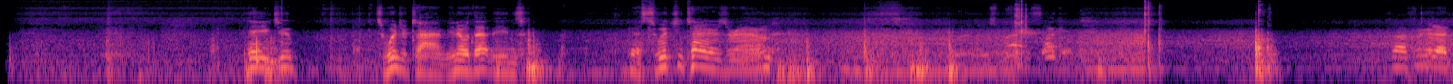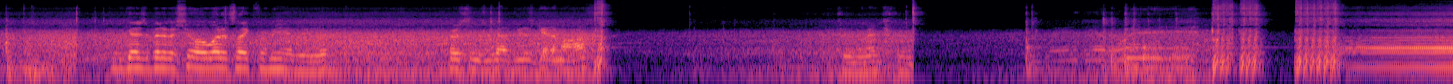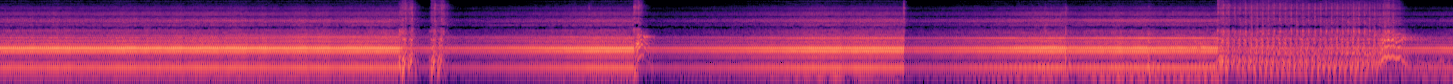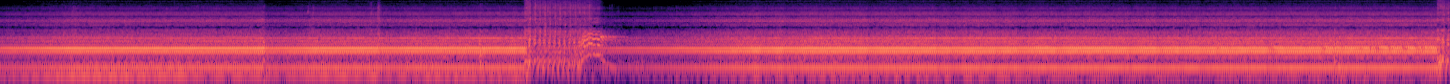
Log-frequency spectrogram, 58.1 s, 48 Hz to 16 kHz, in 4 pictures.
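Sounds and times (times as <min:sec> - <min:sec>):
air hissing bursts: 0:00.1 - 0:02.5, 0:08.6 - 0:09.3
air compressor motor humming: 0:25.7 - 0:58.0.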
